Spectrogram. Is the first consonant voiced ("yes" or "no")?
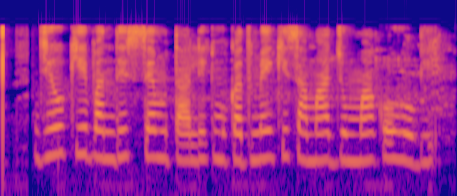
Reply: yes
